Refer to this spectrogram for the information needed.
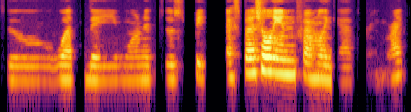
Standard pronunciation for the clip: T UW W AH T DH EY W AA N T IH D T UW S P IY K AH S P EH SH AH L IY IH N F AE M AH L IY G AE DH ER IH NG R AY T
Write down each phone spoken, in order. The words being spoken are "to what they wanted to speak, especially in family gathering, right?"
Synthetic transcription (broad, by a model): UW W AH T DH EY W AA N T IH D T UW S P IY K AH S P EH SH AH L IY IH N F AE M AH L IY G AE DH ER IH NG R AY T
